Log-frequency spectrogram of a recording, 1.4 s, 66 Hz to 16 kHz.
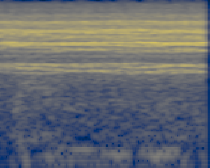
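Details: Newbeedrone Acrobee75 with a DJI O3 unit, flying on the untouched stock factory tune: high, shrill steady whine with a harsh ringing edge from the tiny motors. It flies badly, and the oscillation is blamed on the poor default tune.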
